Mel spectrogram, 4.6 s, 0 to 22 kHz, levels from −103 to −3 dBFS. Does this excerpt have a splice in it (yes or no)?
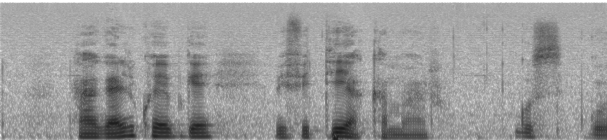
no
